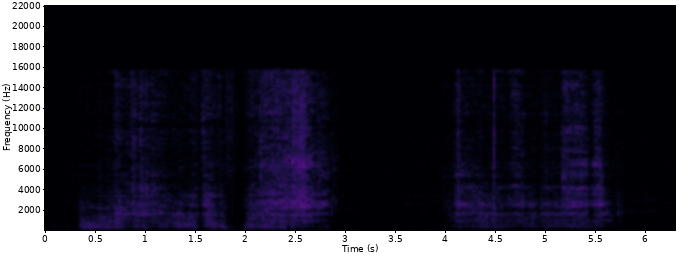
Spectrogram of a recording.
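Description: A wide hand scraper pushed along a flat metal barbecue panel, rasping off wrinkled, lifted paint in three strokes, the third after a short pause.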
